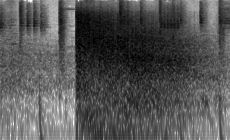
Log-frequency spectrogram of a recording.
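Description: Heavy sustained gunfire from the CrossFire online shooter bursts in loud and dense after a brief quiet start, a continuous automatic barrage lasting nearly two seconds before easing, with a few faint sounds around it.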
